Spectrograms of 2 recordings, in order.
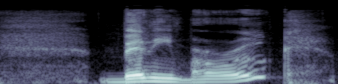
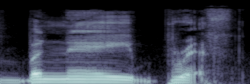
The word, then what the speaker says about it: B'nai B'rith: butcher it, please, apologies, B'nai B'rith, the Jewish charitable organization. The pronunciation, as I heard it on New York airwaves growing up, was B'nai B'rith. B'nai B'rith.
